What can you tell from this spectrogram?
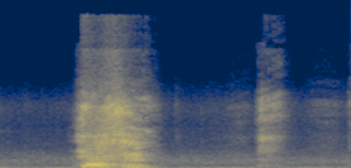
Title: Outside Sneeze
